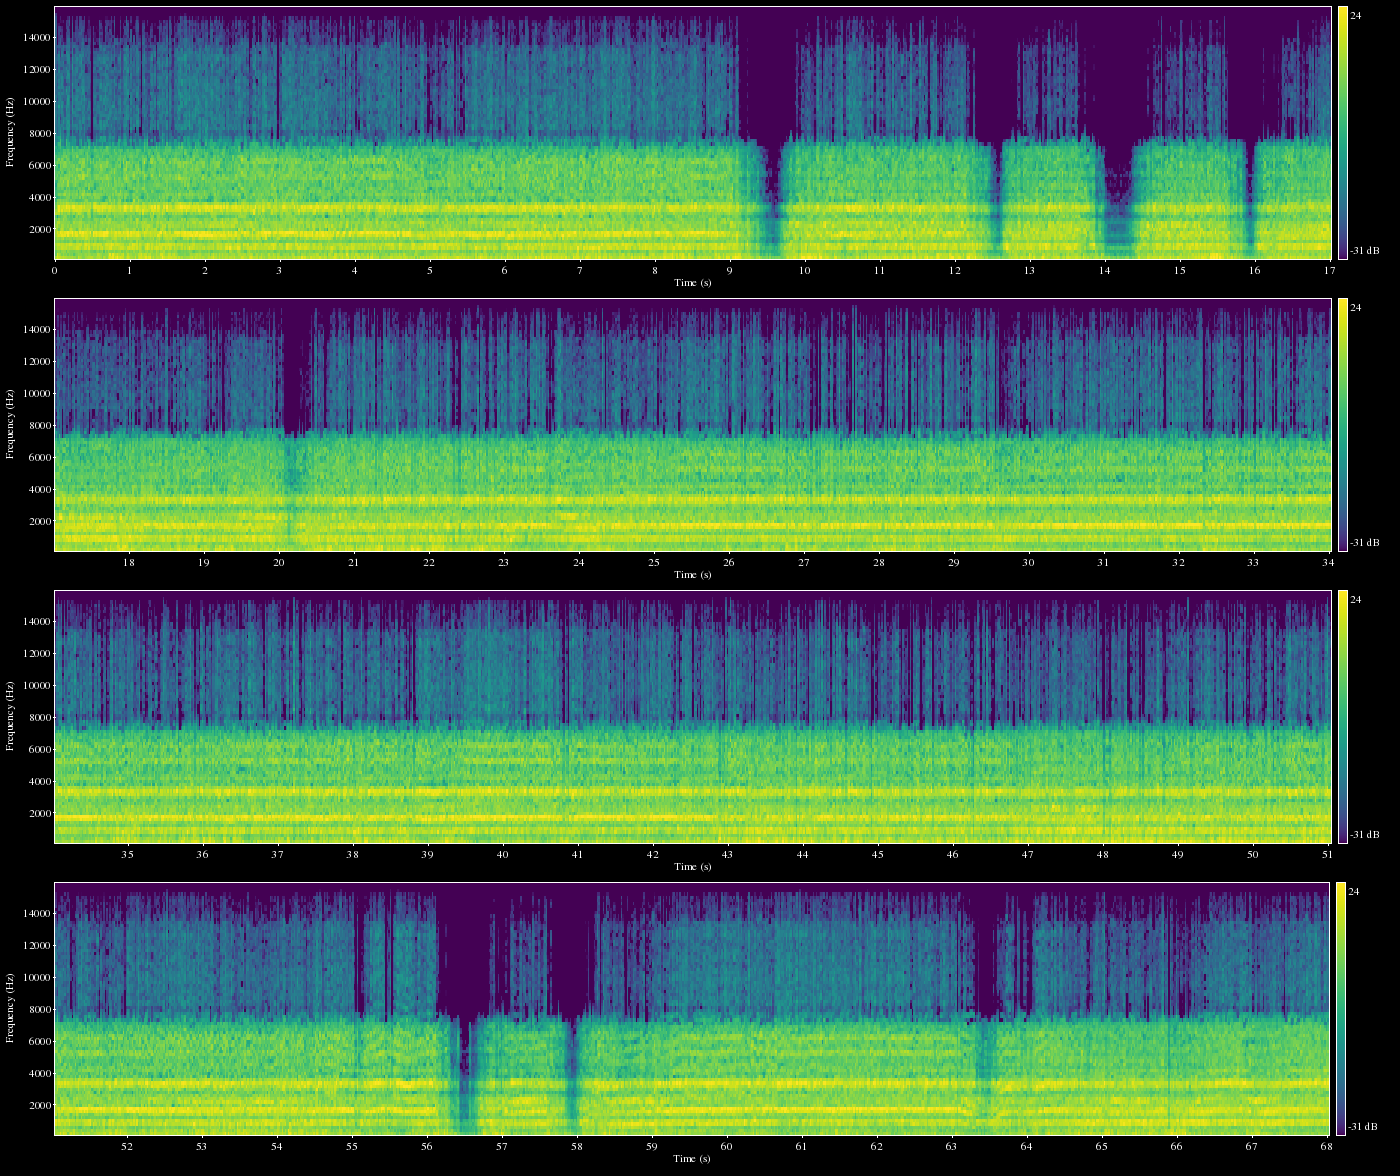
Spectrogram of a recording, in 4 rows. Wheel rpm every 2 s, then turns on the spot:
230, 220, 220, 210, 180, 180, 150, 110, 160, 210, 190, 230, 230, 240, 230, 230, 230, 230, 230, 220, 230, 230, 240, 230, 230, 230, 220, 220, 130, 170, 230, 180, 200, 220.
none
